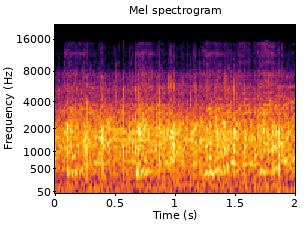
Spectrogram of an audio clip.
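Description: Audience applauding steadily, a dense crackle of many hands clapping.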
